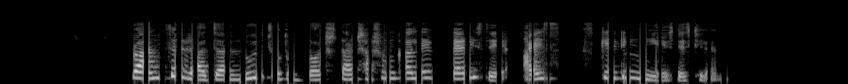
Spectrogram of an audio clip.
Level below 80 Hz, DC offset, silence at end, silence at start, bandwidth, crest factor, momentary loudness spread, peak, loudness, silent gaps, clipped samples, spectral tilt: -62 dBFS; under 0.1%; 1.25 s; 1.35 s; 7.8 kHz; 24 dB; 11 LU; -4 dBFS; -26 LUFS; 4.41-4.53 s, 5.14-5.23 s, 5.61-5.82 s, 5.94-6.01 s; under 0.1%; -4.5 dB/octave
